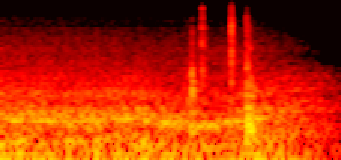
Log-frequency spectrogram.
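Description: Low rumbling car-cabin noise, with three short high squeaks close together a little past the middle, fading away near the end.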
